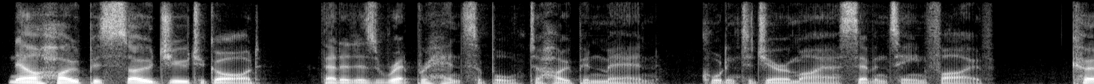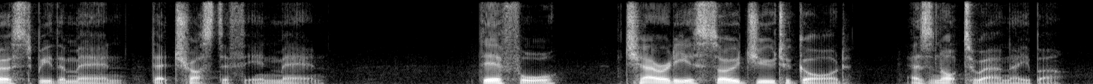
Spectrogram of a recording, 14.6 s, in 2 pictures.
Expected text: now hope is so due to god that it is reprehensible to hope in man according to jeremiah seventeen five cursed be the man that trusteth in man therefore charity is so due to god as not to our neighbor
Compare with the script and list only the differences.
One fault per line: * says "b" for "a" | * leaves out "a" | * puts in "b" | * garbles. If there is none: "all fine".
all fine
